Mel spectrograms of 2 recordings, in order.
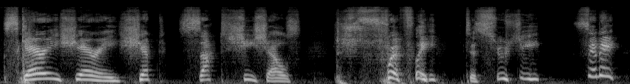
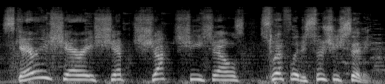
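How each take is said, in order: First: It is said at a normal pace. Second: It is said quickly.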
